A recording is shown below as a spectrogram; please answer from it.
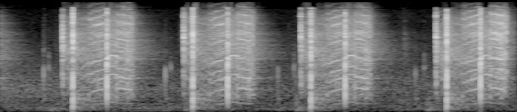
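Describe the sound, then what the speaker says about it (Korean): A cordless battery nail tacker fires nails in continuous firing mode, giving sharp snapping shots in quick pairs, with four bursts separated by short whirring recovery sounds and a workshop setting. "연속 발사 모드는 트리거를 그냥 꽉 잡은 상태로 타카 앞부분만 모재에 톡톡 갖다 대면 쏙쏙 순식간에"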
